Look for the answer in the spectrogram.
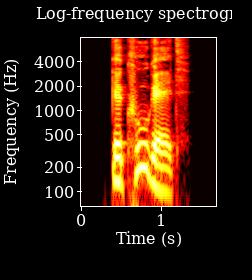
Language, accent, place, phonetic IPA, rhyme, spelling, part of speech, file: German, Germany, Berlin, [ɡəˈkuːɡl̩t], -uːɡl̩t, gekugelt, verb, De-gekugelt.ogg
- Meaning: past participle of kugeln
